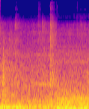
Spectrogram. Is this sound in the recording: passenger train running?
yes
